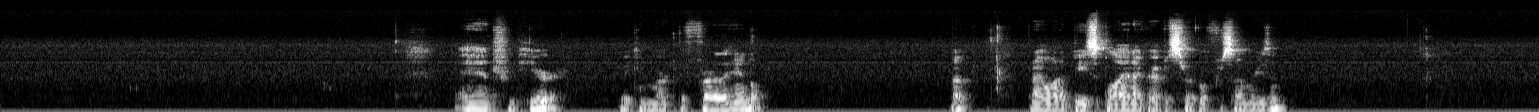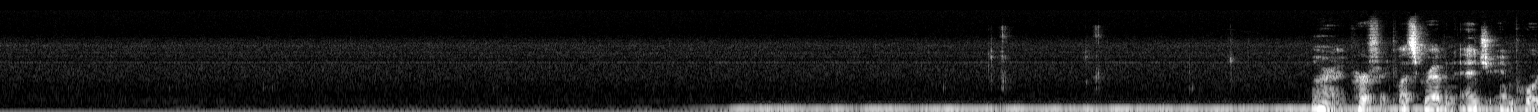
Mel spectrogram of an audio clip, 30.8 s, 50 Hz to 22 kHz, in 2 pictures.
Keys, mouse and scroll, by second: 1.3 click, 3.2 click, 3.9 scroll down 1, 4.3-4.6 scroll up 1, 6.3 click, 8.3 click, 9.8 Escape, 11.2 click, 13.3 click, 16.0 click, 17.1 click, 18.0 click, 18.4-19.0 scroll down 2, 20.3 click, 21.2 click, 21.8 click, 22.2-22.6 scroll down 1, 22.7-23.4 scroll up 3, 24.8 click, 25.2 Escape, 26.2 Escape, 27.3 click, 29.2 click.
